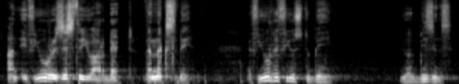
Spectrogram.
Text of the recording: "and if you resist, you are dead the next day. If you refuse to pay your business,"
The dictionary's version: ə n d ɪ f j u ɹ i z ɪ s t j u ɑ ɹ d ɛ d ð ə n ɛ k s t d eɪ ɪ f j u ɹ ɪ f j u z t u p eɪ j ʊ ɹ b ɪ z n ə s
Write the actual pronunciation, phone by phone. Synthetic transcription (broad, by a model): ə n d ɪ f j u ɹ i z ɪ s t j u ɑ ɹ d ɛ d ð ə n ɛ k s t d eɪ ɪ f j u ɹ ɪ f j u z t u b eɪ j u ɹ b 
